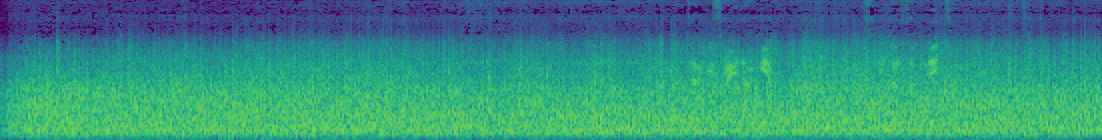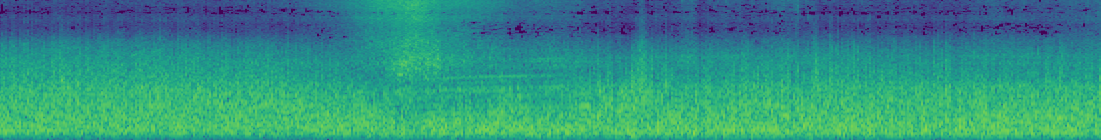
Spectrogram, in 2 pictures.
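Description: Steady, loud wind rush on the microphone of a moving motorcycle, covering its engine and tyre sound, with a brief sharper hiss about two-thirds of the way through.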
